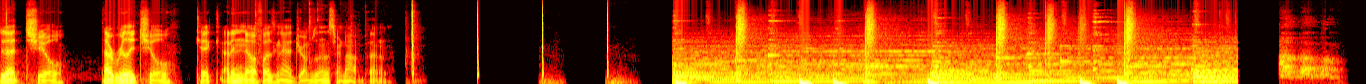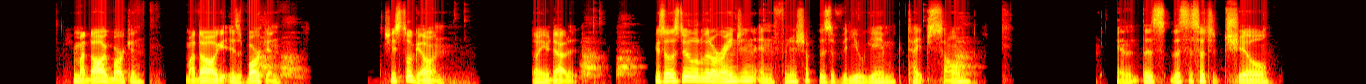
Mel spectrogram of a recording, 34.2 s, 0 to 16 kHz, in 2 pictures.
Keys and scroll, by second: 5.1 space, 21.7 ctrl+space.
